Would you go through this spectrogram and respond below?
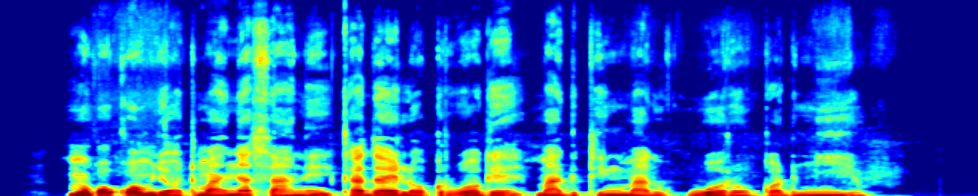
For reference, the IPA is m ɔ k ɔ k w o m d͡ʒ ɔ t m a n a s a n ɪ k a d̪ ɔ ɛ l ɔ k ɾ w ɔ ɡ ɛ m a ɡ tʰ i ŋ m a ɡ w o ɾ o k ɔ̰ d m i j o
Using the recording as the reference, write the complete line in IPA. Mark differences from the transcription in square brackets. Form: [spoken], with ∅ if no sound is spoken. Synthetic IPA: m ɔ k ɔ k w o m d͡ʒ ɔ t m a [ɲ] a s a n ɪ k a d̪ ɔ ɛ l ɔ k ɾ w ɔ ɡ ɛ m a ɡ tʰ i ŋ m a ɡ w o ɾ o k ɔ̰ d m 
